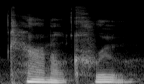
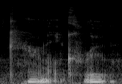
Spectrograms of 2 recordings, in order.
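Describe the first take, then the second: First: Said in the usual way. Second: Breathy whispered aside. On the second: Acted. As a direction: whisper it like a secret. Repeated line, second whispered.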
